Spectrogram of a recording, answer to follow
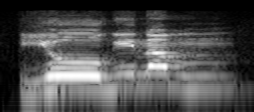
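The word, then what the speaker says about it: योगिनम्: ये योगिनम सुखम उत्तमम योगिनम य पर ओ की मात्रा है ग पर छोटी इ की मात्रा है न पर अनुस्वार है जो अनुस्वार है उसका उच्चारण हम म करेंगे तो योगिनम सुखम उत्तमम सुखम उत्तमम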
